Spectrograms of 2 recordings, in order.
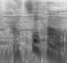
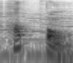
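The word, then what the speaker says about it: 八本: sería Roppon, 7, Nanahon, 8 tiene 2 pronunciaciones y una es Hachihon y la otra es Happon, que curiosamente parece que estamos diciendo Japón, ¿no?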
